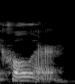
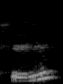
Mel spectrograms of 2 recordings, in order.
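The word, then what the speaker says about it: Köhler: you haven't there's probably kohler and i know i don't say his name right i have a german friend of mine said it's something that cooler true okay cooler um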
